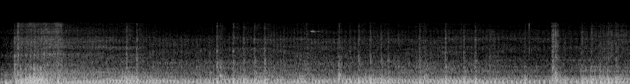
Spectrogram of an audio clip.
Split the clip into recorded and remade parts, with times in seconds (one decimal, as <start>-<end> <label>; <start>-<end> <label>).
0.0-6.3 recorded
